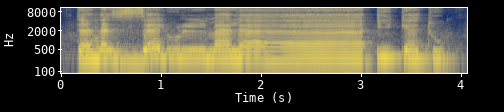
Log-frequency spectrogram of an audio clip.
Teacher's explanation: Tanazzalu. Ici, on double le za, puis on fait la liaison vers le lam de al-malaikatu. Donc les 2 premiers mots donneront Tanazzalul malaikatu.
